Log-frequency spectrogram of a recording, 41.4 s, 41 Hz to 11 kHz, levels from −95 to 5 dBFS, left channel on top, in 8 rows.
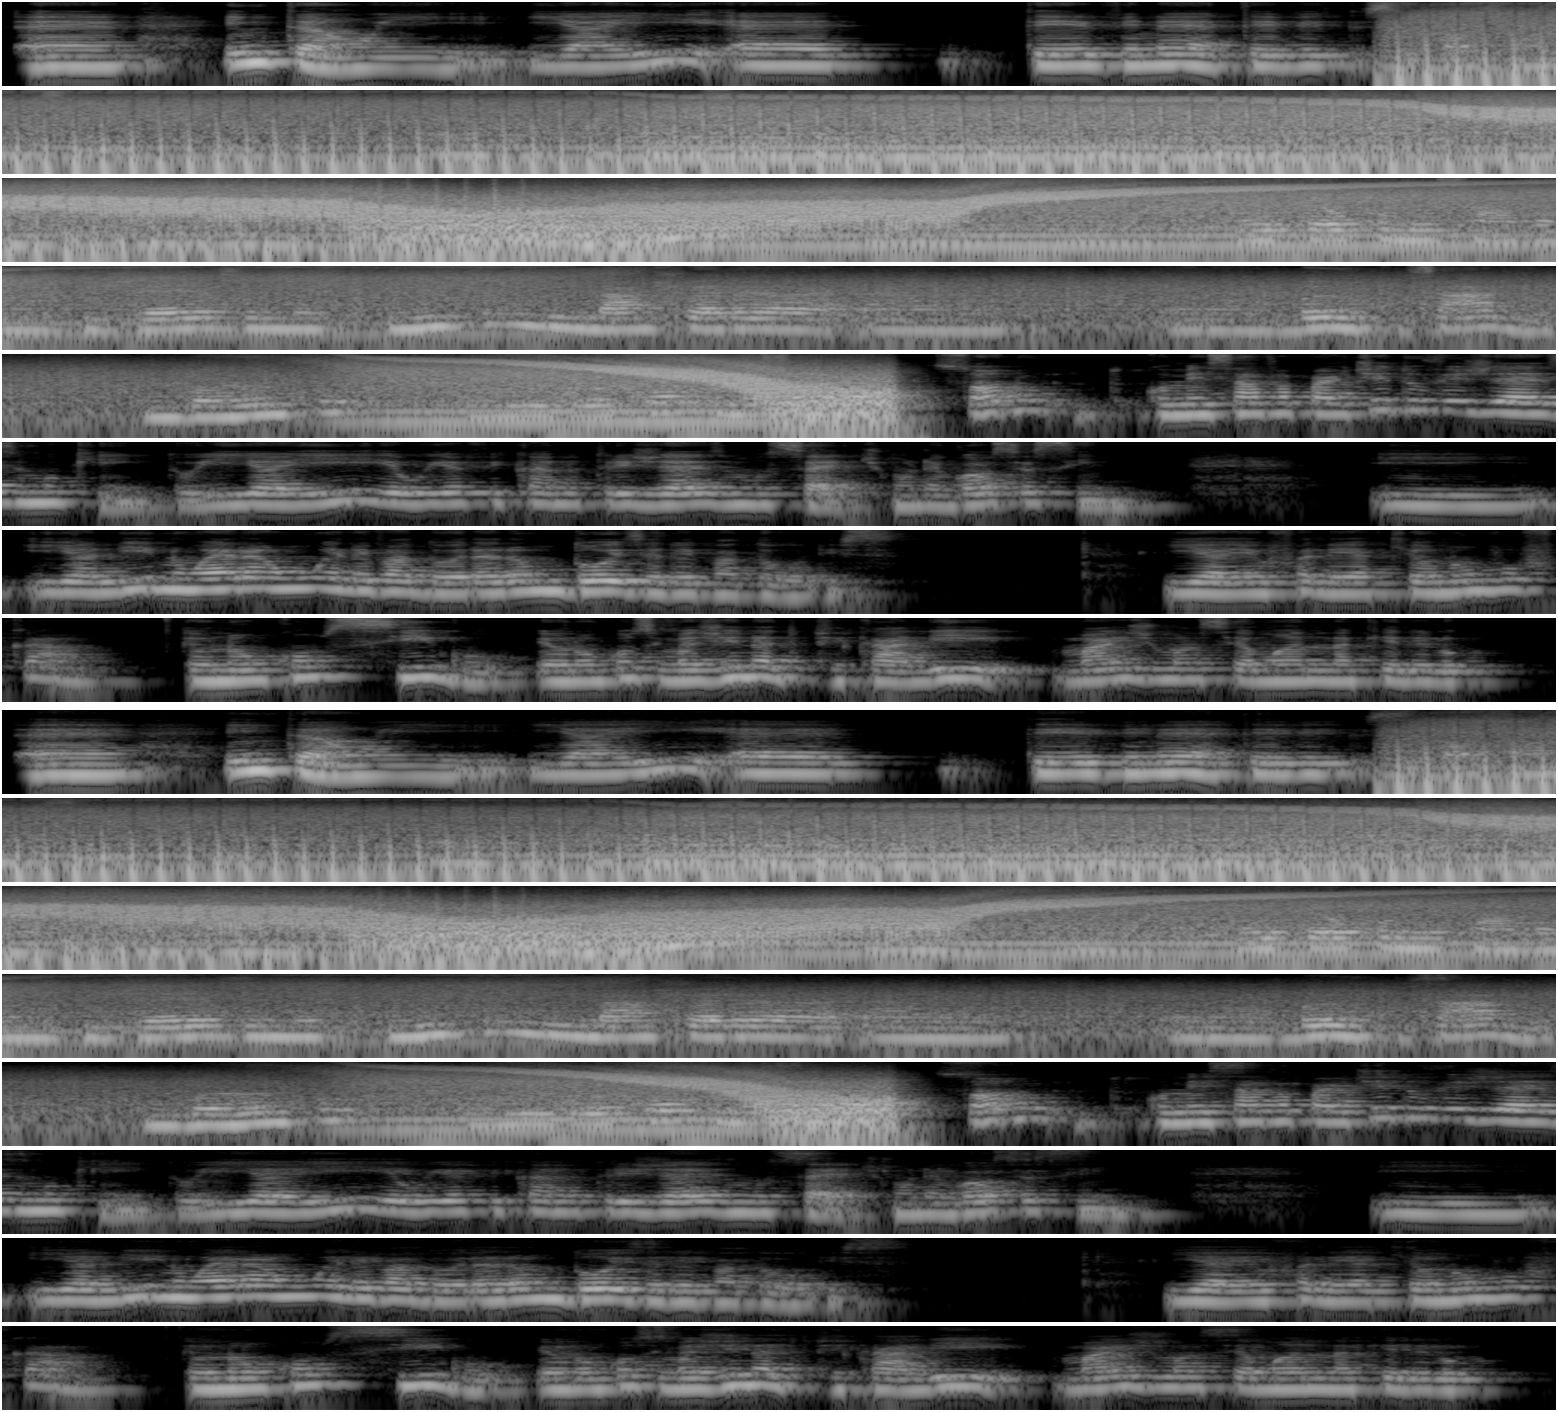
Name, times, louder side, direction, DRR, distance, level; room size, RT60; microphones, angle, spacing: voice 1, 0.0-2.8 3.4-9.5 10.1-11.4 11.9-12.7 13.2-18.9 19.4-21.9 22.2-29.7 30.5-34.0 35.0-36.6 36.9-41.1, equal, 55° left, 1 dB, 4.0 m, -37 dB
sound 1, 4.6-23.7, left 4 dB, 30° left, 0.7 m, -29 dB
14.5 x 12.0 x 2.7 m, 0.33 s
head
